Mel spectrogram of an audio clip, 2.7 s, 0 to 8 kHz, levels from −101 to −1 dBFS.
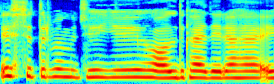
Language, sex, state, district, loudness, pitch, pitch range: Hindi, female, Jharkhand, Deoghar, -14 LUFS, 255 Hz, 235-270 Hz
